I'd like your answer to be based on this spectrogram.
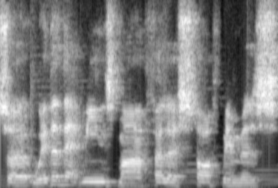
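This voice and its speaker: A man speaks at a moderate pace in a medium-pitched voice, with faint music playing behind him. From South Africa. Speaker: legal assistant. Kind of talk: interview answer. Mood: positive, appreciative. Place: home room. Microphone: webcam.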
